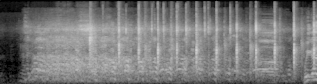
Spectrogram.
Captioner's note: audience laughs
